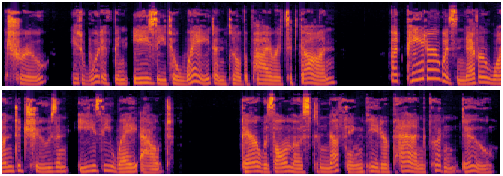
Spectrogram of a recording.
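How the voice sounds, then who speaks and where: A woman narrating a storybook in a calm, measured way. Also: on the low side, no echo.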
